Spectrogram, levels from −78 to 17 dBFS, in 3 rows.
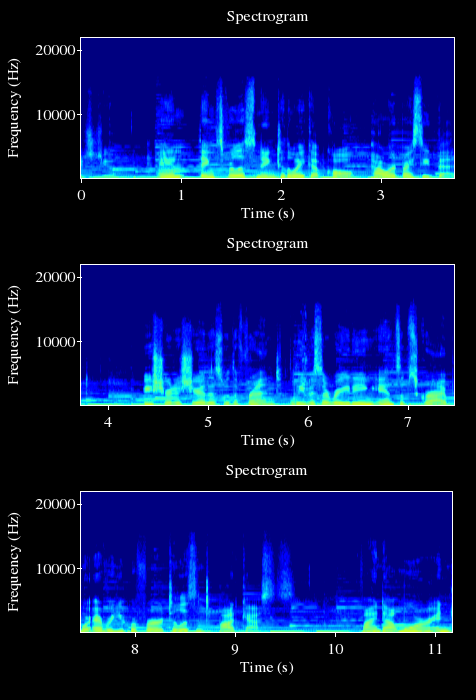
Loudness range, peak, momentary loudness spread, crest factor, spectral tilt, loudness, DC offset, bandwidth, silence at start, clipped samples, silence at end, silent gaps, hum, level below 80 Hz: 2 LU; -14 dBFS; 10 LU; 16 dB; -5.5 dB/octave; -29 LUFS; under 0.1%; 15.5 kHz; 0 s; under 0.1%; 0 s; none; none; -50 dBFS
